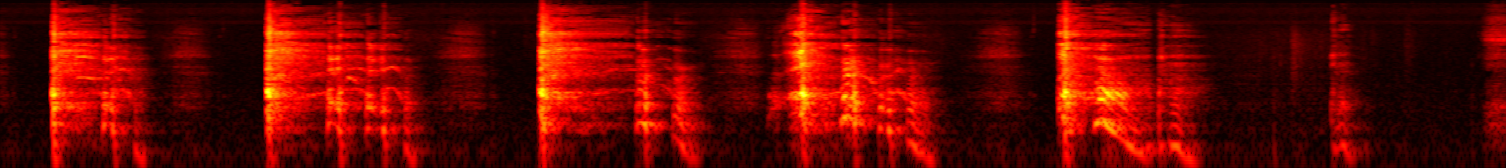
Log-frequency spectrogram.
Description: Happy New Year everyone! My bronchitis hadn't quite left me yet.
